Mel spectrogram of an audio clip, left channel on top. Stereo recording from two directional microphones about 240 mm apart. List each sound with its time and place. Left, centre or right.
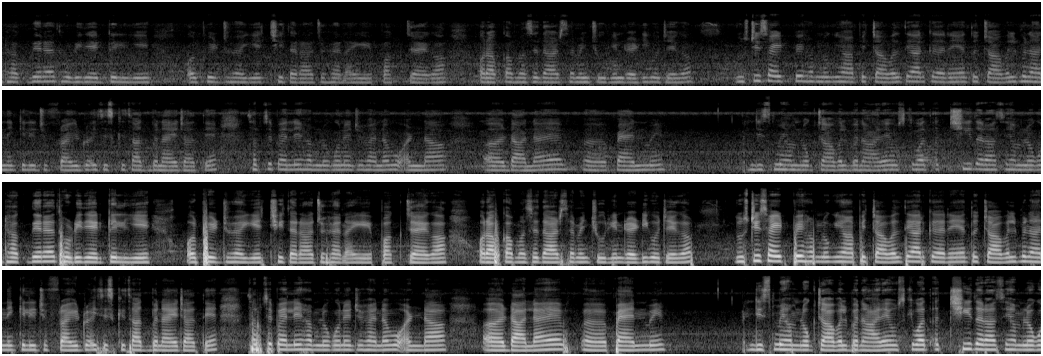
0.1 s a woman's voice: right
